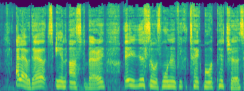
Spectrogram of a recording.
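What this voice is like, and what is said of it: Bad put-on English accent. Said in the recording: “This is a really bad English accent”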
